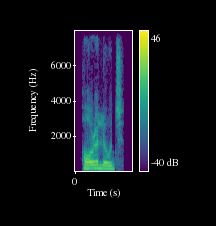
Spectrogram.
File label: "horologe", Indian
